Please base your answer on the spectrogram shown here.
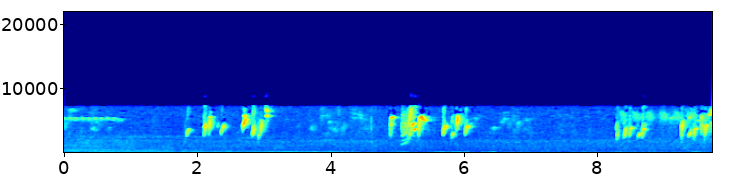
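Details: Recorded in 2014, a European goldfinch gives scattered clusters of sharp, sweet chirps and slurred twitters, spaced with short gaps, the phrases growing busier toward the end over light background noise.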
